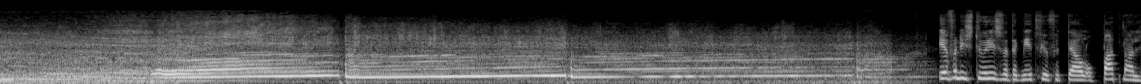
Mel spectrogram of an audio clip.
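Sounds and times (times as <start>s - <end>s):
race car engine whine: 0.0s - 9.4s
speech: 1.5s - 1.8s, 9.7s - 11.3s.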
